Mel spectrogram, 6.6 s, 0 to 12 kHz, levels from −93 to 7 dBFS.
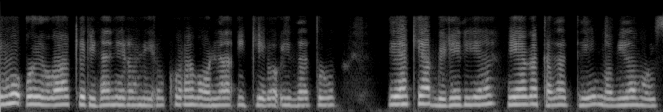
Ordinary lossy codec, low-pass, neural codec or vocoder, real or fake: none; 7.2 kHz; codec, 16 kHz, 1 kbps, FreqCodec, smaller model; fake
